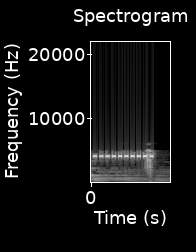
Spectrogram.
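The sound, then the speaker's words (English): An alarm clock beeps in a rapid, steady series of about a dozen loud, high-pitched pulses over a sustained musical tone, ending with a brief swell of noise. “Set an alarm?”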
